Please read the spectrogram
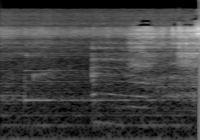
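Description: A quiet lull: a faint steady hum with a soft hiss that grows louder near the end.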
